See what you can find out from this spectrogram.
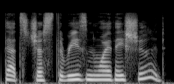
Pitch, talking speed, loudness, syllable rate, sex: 215 Hz, 240 wpm, -16 LUFS, 5.1 syllables/s, female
